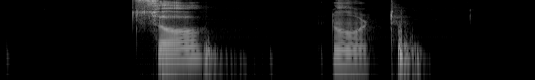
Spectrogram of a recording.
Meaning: cenote
- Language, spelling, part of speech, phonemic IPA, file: Pashto, څونوټ, noun, /t͡soˈnoʈ/, Tsonot.wav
